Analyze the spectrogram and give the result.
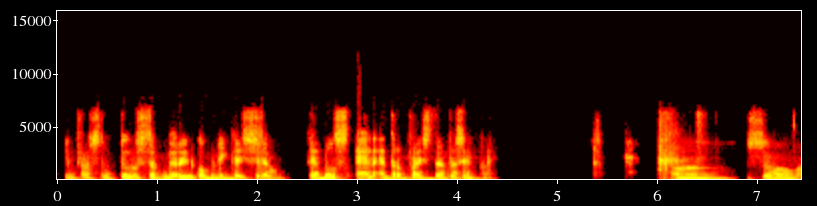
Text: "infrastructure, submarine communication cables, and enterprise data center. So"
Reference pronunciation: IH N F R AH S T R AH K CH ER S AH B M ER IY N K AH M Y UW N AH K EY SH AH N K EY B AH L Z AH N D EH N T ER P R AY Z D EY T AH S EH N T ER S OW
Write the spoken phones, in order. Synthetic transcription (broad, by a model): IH N F R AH S T R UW K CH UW S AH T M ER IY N K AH M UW N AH K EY S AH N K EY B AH L S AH N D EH N T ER P R AY S D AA T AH S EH N T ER S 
